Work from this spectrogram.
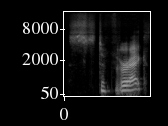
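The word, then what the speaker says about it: čtvrtek: C with a thingy. Oh, it's a ch, isn't it? Yeah. It's like the CZ in Czech.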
